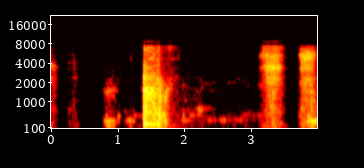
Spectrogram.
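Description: A man coughing: one loud, sharp cough about a second and a half in, then two quieter short coughs near the end.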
